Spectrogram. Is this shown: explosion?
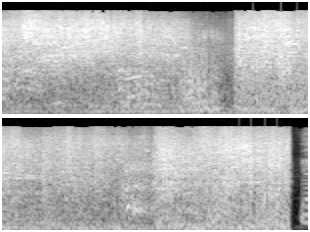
yes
